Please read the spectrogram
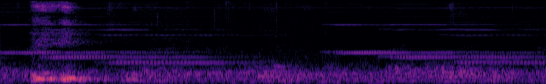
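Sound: parliament chamber bell ringing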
